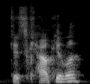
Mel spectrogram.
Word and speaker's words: dyscalculia: about dealing with the cerebral palsy and this dyscalculia.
